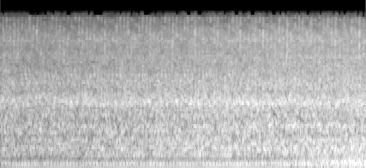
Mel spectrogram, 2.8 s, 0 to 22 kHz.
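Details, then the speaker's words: 2008 Suzuki XL7 (GM 3.6L V6), which runs poorly warm with 11 codes and suspected stretched timing chains, at idle with the bank 1 exhaust cam solenoid pin grounded: an uneven low beat as the engine stumbles but keeps running. "Yes, the engine definitely is stumbling and off and runs smoother."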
